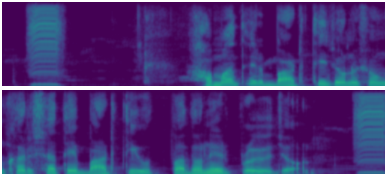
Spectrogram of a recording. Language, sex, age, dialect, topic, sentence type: Bengali, male, 25-30, Rajbangshi, agriculture, statement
